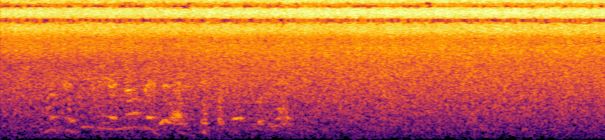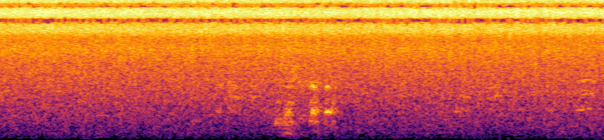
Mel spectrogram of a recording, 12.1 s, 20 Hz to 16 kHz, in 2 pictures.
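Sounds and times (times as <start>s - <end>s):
waterfall rushing: 0.0s - 12.0s
person's voice: 0.4s - 3.0s.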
